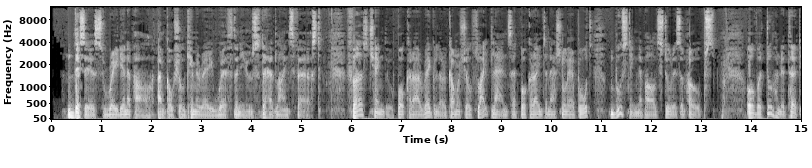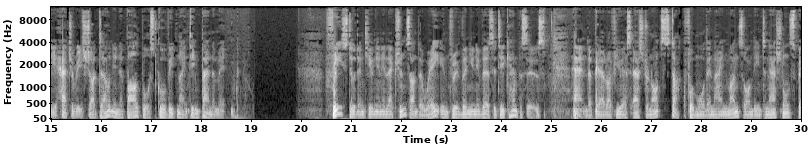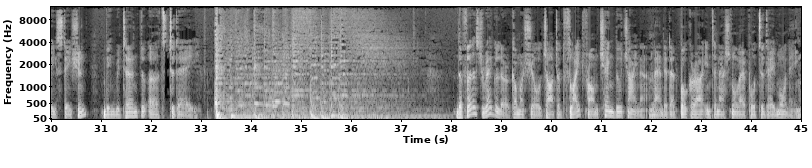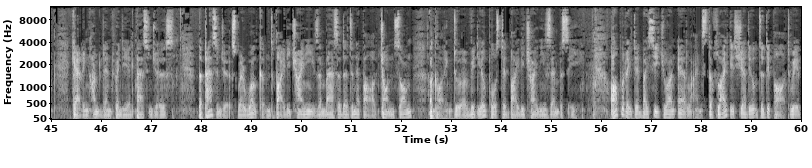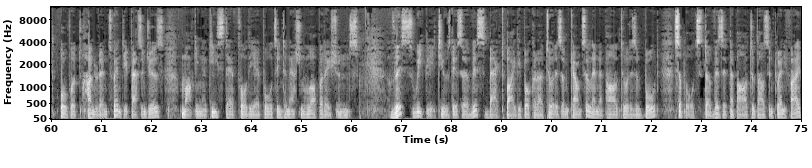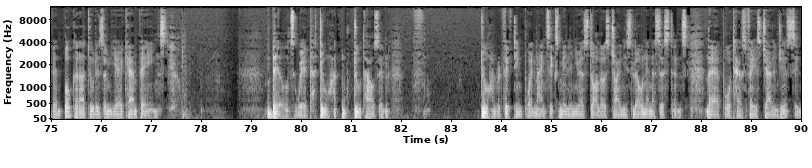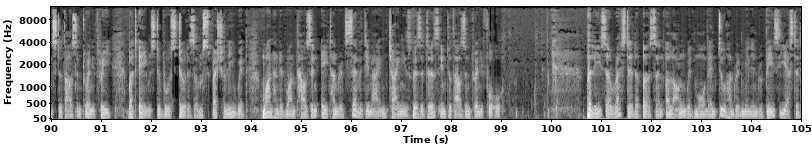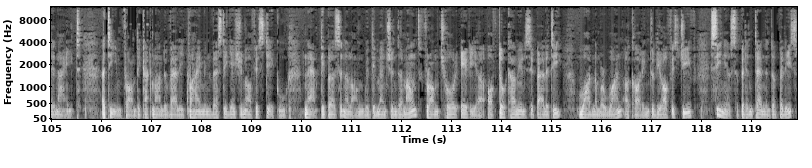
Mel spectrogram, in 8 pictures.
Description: दिउँसो २ बजेको अङ्ग्रेजी समाचार : ५ चैत , २०८१
2-pm-news-1-4.mp3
